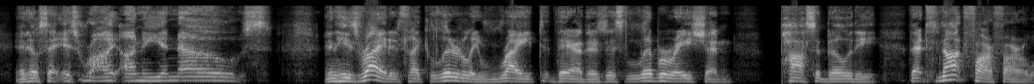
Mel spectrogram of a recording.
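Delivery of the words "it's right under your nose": broad, thick put-on English accent, "nose" drawn out. Quoting a meditation teacher's joking line: imitating a thick english accent. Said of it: "really thick, uh, English accent".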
